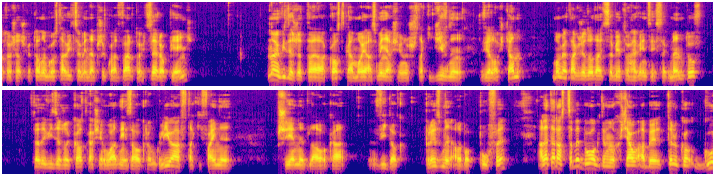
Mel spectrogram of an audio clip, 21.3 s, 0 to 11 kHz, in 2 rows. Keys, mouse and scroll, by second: 4.8-7.0 middle drag, 7.1-7.7 shift+middle drag, 9.6-12.1 drag, 13.4-16.1 middle drag.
